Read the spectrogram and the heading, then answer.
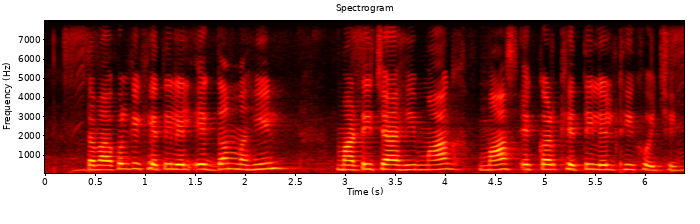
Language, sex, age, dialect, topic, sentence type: Magahi, female, 31-35, Western, agriculture, statement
